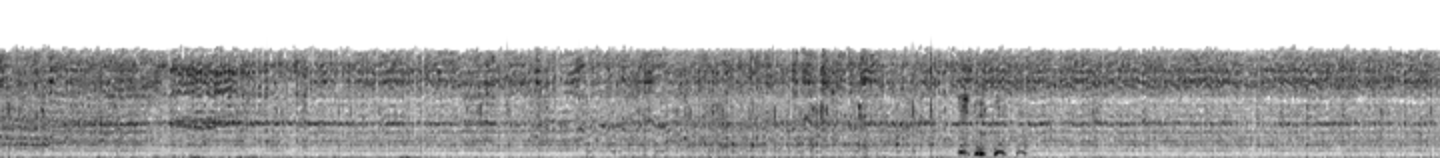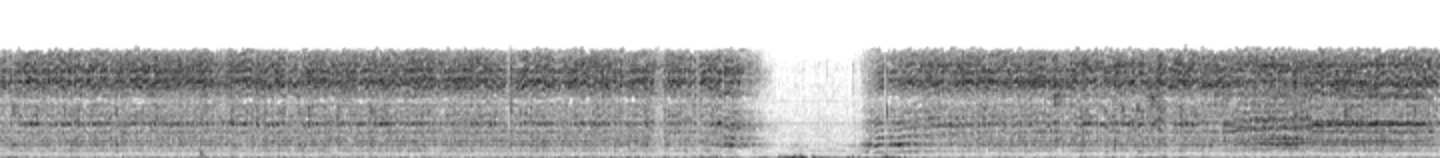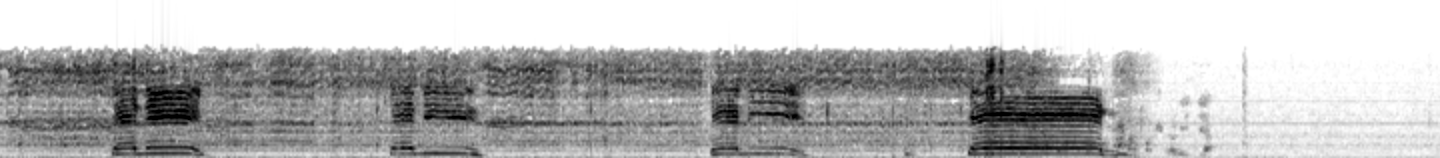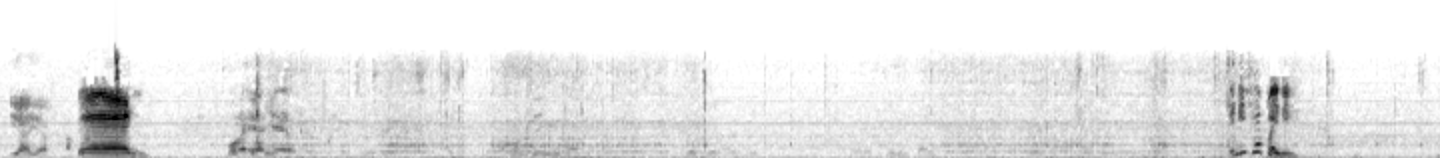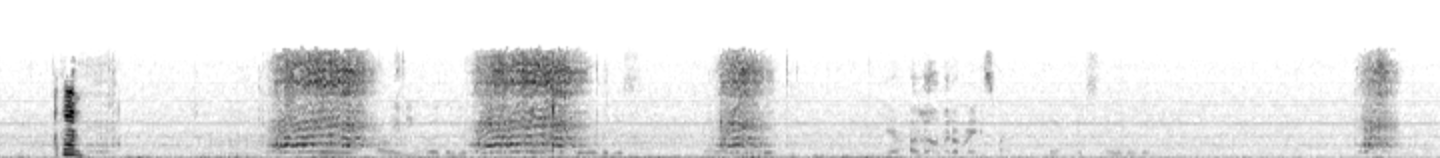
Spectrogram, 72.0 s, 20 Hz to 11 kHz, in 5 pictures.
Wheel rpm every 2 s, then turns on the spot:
160, 160, 160, 160, 160, 160, 160, 160, 160, 160, 130, 60, 160, 160, 160, 160, 160, 160, 160, 90, 0, 0, 0, 10, 20, 0, 10, 10, 0, 0, 50, 50, 10, 0, 0, 10.
46-50 52-56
